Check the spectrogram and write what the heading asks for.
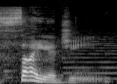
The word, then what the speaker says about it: Saiyajin: Saiyan in the Japanese version is Saiyajin. Saya is an anagram of yasai, which means vegetable.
